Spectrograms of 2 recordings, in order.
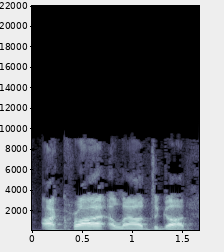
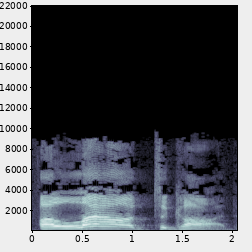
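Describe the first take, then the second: First: Said in the usual way. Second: "aloud to God" slowed right down, aloud raised and leaned on; drawn-out stress on aloud. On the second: Shown as a demonstration. Preacher dwelling on the psalmist's cry, slow stress. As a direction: stretch out "aloud to God" slowly. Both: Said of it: "He is shouting out".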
